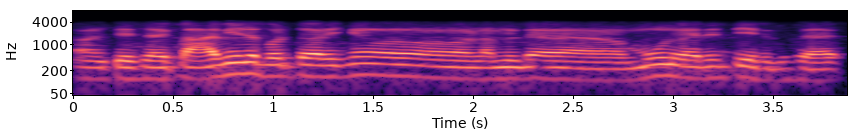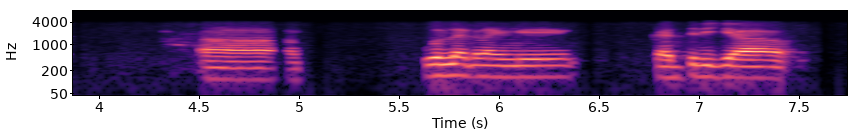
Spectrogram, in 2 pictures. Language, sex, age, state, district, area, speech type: Tamil, male, 18-30, Tamil Nadu, Tirunelveli, rural, conversation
